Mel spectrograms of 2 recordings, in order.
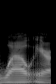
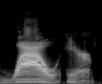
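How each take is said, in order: First: It is said in a plain, flat voice. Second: It is said with an excited, energetic voice. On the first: The speaker calls it wrong. "I can't just say WOW Air" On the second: The speaker calls it right. "I've got to say WOW Air. ... you'd see my eyes pop out when I say WOW"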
